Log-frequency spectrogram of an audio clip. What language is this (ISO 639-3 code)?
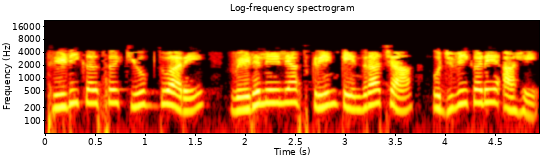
mar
